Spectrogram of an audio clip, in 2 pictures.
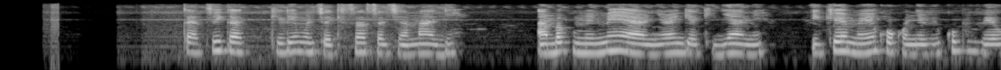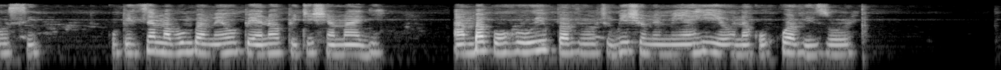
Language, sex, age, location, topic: Swahili, female, 25-35, Dar es Salaam, agriculture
